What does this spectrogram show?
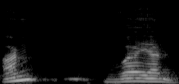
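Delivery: अन्वयन stretched out slowly, each syllable held; careful slow अन्वयन; slow and drawn out. Shown as a demonstration. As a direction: draw out अन्वयन for the class. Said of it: "अन्वयन नहीं".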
